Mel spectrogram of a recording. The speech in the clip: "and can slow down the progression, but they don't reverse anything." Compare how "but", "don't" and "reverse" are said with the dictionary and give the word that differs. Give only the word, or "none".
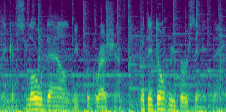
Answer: none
